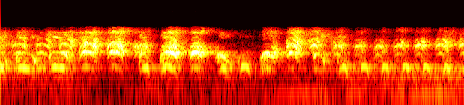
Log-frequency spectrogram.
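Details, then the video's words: Laughing Kookaburra giving its territorial laugh, rapid throaty chuckles rising into hoots, dense and continuous for three seconds, possibly more than one bird; this laugh is often delivered by several birds together. "the territorial call is a distinctive laugh that is often delivered by several birds at the same time"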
